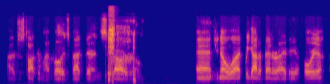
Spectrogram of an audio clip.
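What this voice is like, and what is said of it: Put-on southern drawl. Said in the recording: “I'm using some southern drawl here ... your southern South American, mate”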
